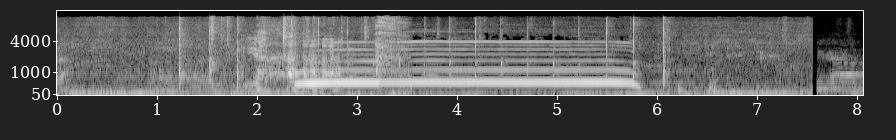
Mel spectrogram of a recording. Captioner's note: applause, laughter and cheers of celebration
